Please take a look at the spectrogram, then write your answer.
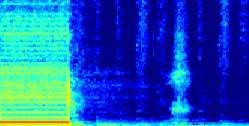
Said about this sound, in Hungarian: Nem érzem benne a kapkodást, hogy felvegy a telefon.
